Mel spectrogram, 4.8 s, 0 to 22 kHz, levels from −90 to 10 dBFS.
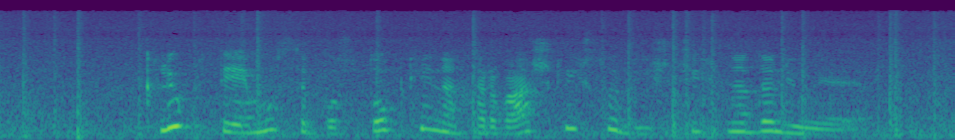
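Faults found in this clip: No system faults found in the speech signal; the only non-speech content is the room's own background noise, sitting about 15 dB below the speech, which belongs to the recording environment rather than the transmission path.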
